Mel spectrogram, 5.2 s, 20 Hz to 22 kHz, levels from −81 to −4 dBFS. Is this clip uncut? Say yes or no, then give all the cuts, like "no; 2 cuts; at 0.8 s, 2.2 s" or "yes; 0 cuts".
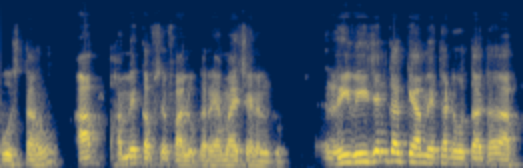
no; 1 cut; at 2.9 s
